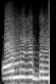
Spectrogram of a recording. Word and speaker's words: honorable: Now see this example, an honorable man. Here the word begins with vowel sound O, honorable, not honorable. Here H is silent.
